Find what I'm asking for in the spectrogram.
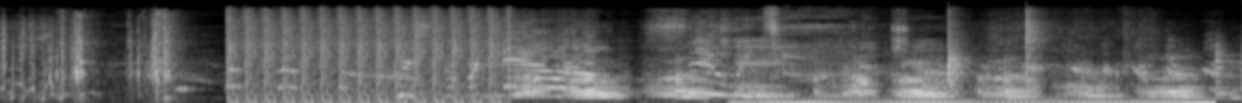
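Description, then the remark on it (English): A loud DJ rewind effect: sharp bursts, then a rapid stuttering spin-back that sweeps downward before a heavy bass-driven beat kicks back in. “They could means rewind, a gunshot means forward. You requested it, so we rewind.”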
